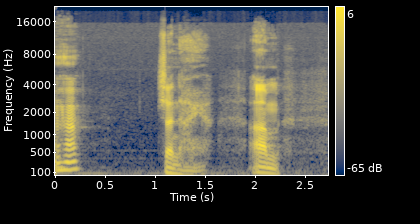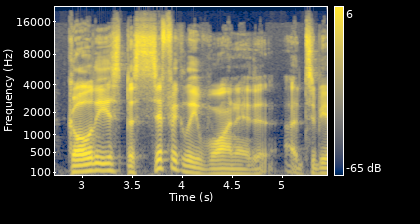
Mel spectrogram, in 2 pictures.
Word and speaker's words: Shania: Shania.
